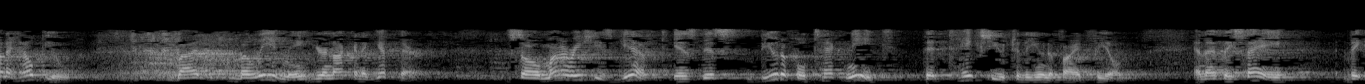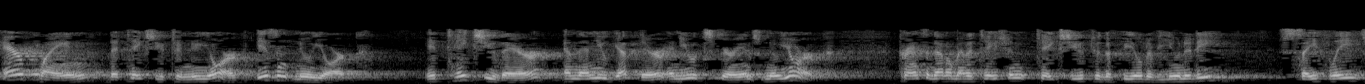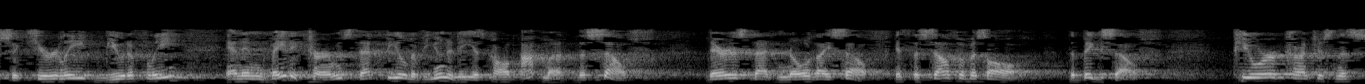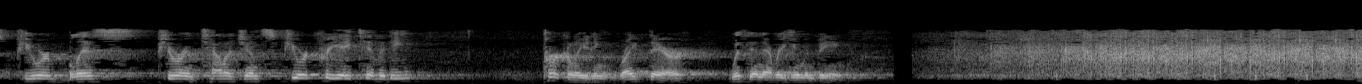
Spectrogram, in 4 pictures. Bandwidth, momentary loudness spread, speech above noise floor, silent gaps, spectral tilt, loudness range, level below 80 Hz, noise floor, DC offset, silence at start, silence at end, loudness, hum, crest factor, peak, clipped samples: 5.4 kHz; 14 LU; 27 dB; none; -3.5 dB/octave; 3 LU; -86 dBFS; -52 dBFS; under 0.1%; 0 s; 0 s; -26 LUFS; none; 16 dB; -10 dBFS; under 0.1%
